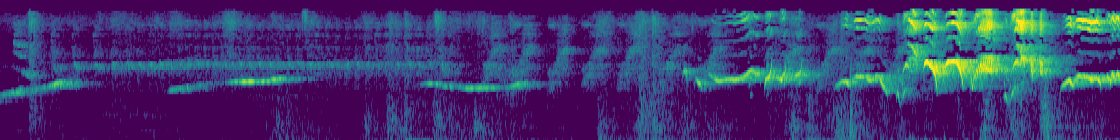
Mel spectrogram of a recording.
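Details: White-rumped shama from Bahorok, Medan, singing in a way that stirs up other shamas: long thin whistled notes and rising slurs early on, building to a loud burst of rich, rapid varied phrases near the end, with knocks and clatter behind.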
